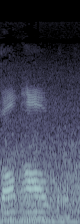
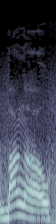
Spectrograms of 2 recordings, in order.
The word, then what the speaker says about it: Bomb Hole: bomb hole exceptionally well I've actually pronounced that corner wrong a couple of times I actually call it the bung and uh The Bu hole right there you go definitely not a bung hole um someone awesome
